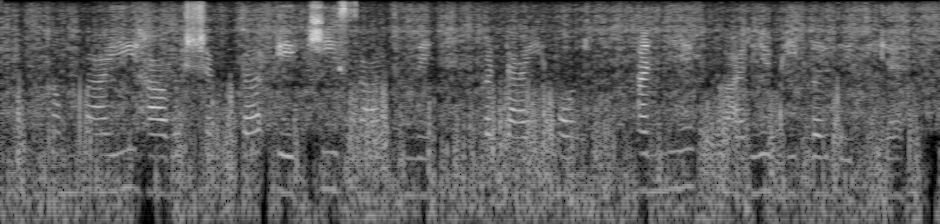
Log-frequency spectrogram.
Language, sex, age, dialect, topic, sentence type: Hindi, female, 18-24, Marwari Dhudhari, agriculture, statement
